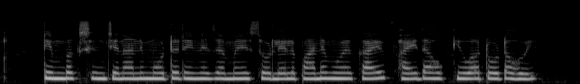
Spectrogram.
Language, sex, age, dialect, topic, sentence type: Marathi, female, 18-24, Northern Konkan, agriculture, question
